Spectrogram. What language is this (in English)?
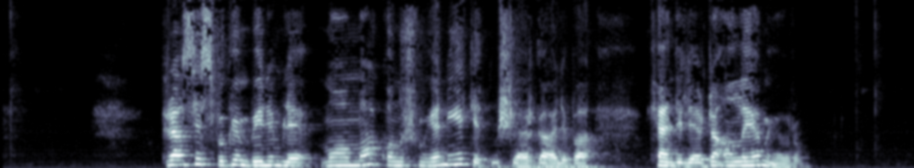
Turkish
